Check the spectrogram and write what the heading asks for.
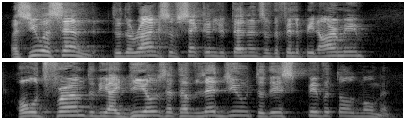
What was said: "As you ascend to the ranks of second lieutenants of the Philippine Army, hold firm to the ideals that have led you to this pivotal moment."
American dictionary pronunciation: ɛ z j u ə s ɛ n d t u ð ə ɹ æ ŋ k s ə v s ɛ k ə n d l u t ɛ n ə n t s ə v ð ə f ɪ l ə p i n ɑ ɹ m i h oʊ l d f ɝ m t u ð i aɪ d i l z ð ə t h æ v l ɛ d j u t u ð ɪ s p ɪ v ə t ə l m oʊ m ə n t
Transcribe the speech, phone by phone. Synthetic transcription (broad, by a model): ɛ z j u ə s ɛ n d t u ð ə ɹ æ ŋ k s ə v s ɛ k ə n d l u t ɛ n ə n t s ə v ð ə f ɪ l ə p i n ɑ ɹ m i h oʊ l d f ɝ m t u ð i aɪ d i l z ð ə t h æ v l ɛ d j u t u ð ɪ s p ɪ v ə t ə l m oʊ m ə n t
